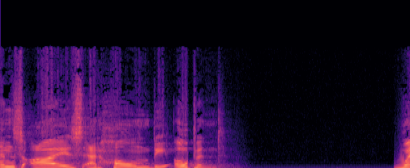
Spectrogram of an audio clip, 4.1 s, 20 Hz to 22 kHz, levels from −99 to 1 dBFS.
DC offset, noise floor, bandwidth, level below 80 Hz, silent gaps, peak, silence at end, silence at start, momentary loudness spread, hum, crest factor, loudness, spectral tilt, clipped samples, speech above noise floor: under 0.1%; -79 dBFS; 16 kHz; -66 dBFS; none; -10 dBFS; 0 s; 0 s; 11 LU; 60 Hz at -55 dBFS; 20 dB; -29 LUFS; -4.5 dB/octave; under 0.1%; 50 dB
